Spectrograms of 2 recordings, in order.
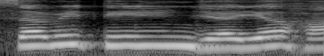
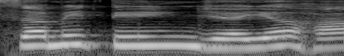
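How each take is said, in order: Both takes have the same delivery.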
